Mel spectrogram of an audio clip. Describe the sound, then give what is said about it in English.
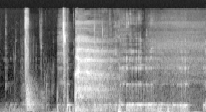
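Someone drinking water, with a few wet clicks and gulps, then a long breathy exhale over a low steady hum. No talking. “Water time.”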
